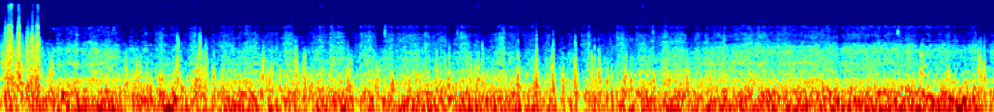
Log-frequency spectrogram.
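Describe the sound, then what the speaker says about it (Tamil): Loud, continuous strong wind roars and buffets close to the microphone inside a car, rumbling without a break. "அந்த காருக்குள்ளே இவ்வளோ காற்றடிக்குது."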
